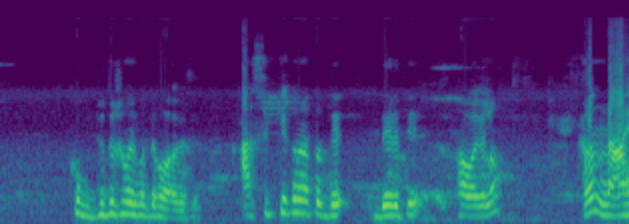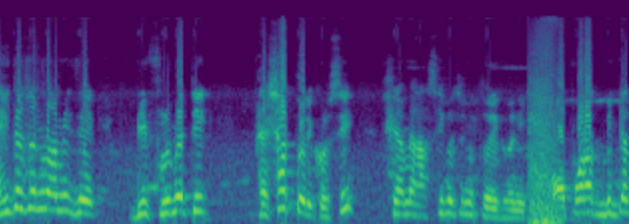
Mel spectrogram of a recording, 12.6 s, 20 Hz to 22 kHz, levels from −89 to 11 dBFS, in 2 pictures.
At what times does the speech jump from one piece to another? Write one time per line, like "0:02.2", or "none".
0:11.7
